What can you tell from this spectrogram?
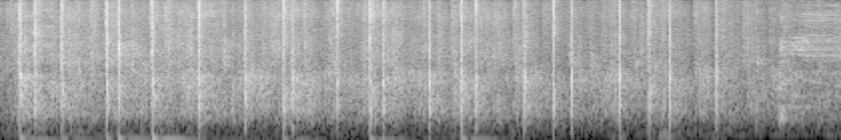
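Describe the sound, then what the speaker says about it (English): A smaller audience at a Growth Commission economics event gives a round of applause: distinct, individual claps rattle quickly and unevenly, fairly close and loud, with no talking. "Give yourself a round of applause."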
